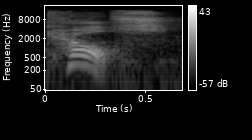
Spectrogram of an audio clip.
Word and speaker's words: Kelce: You know, I heard just today on Sports Talk Radio of Travis Kelce saying on a podcast that his last name is actually pronounced Kels.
